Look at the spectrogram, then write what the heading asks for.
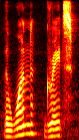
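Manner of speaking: ordinary delivery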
